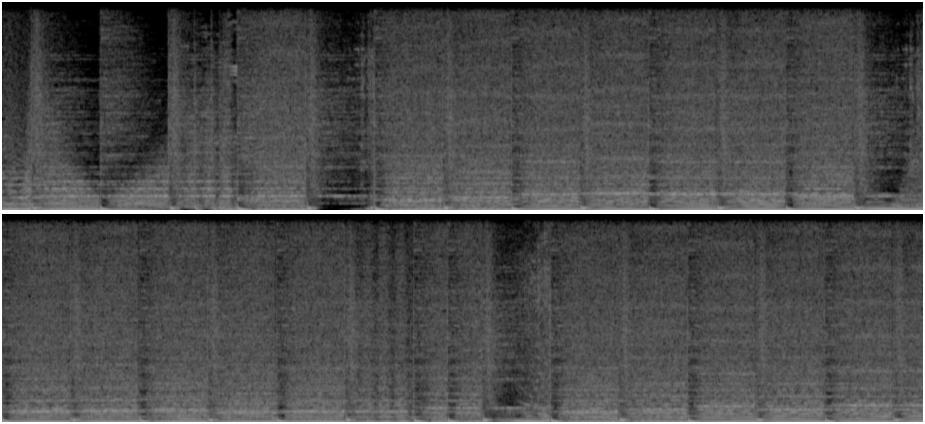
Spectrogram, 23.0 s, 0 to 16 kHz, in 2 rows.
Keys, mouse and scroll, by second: 9.1 space, 11.6 click, 12.4 click, 14.2 space, 14.7 space, 15.3 click, 15.7 space, 17.5 KP_0.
